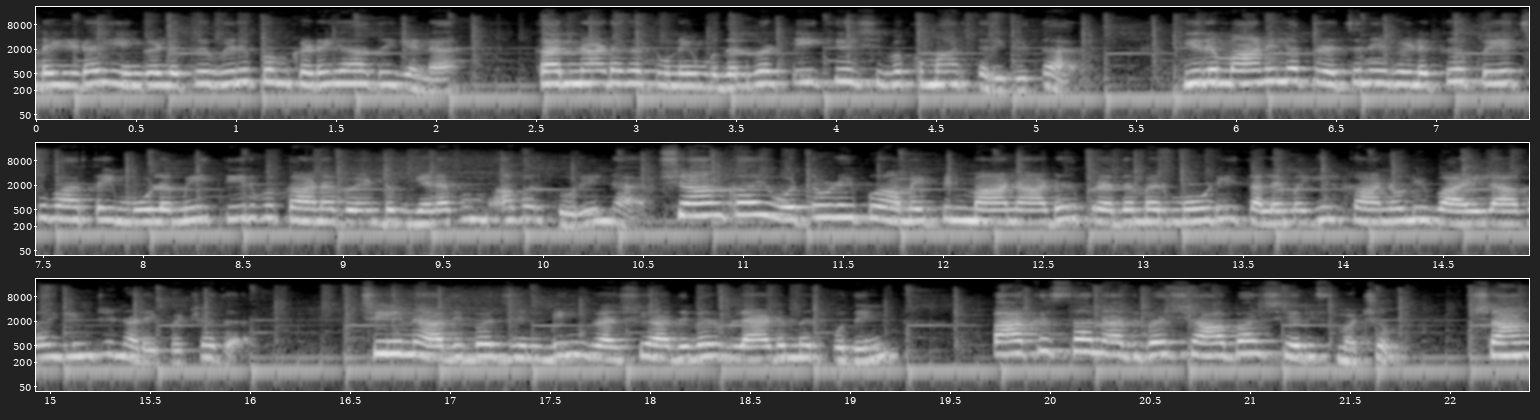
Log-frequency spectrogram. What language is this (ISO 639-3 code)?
tam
